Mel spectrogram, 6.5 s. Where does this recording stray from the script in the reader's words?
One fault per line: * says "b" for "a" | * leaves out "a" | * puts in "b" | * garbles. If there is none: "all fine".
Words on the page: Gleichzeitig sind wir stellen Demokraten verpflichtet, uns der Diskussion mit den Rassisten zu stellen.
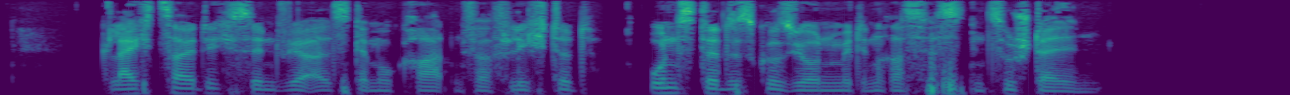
* says "als" for "stellen"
